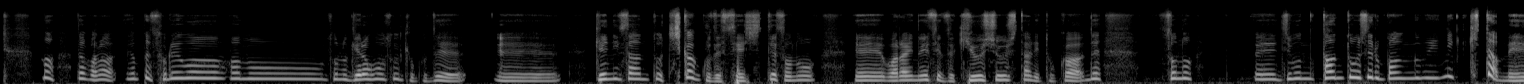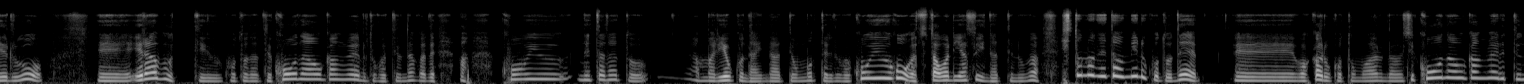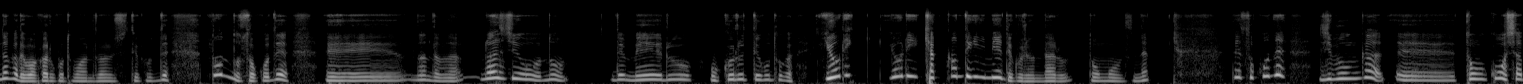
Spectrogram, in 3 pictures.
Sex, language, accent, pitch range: male, Japanese, native, 170-265 Hz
